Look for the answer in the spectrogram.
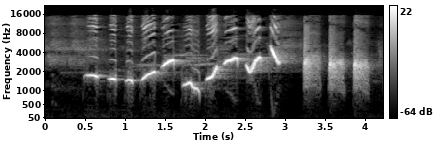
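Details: White-rumped shama (murai batu) singing to prompt other shamas to sing: a fast series of about four notes a second, with whistles climbing step by step in pitch, then several loud harsh rasping notes.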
